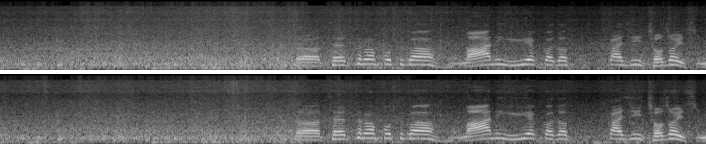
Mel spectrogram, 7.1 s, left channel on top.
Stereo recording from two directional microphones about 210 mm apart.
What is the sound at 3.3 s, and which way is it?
Speech, 20° right (ahead or behind).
